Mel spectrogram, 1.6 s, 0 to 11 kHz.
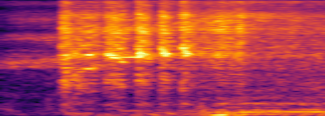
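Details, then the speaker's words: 2007 Infiniti G35 with a no-crank, no-start fault, after the fix in the passenger-side box: brief crank catches almost instantly and settles into a steady idle with no clicking or hesitation. "look at that now it's good everything works all right"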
